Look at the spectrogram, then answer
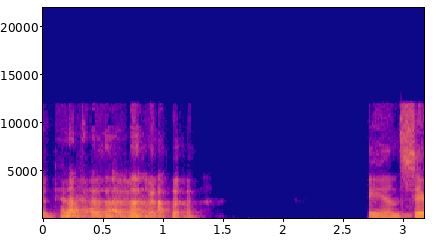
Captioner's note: laughter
